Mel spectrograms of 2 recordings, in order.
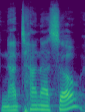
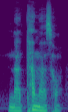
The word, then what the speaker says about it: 나타나서: And then the Korean nian, even though it's romanized with the alphabet N, even though it's like romanized in that way, it's different. You have to put your tongue between your upper and lower teeth, like na.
